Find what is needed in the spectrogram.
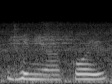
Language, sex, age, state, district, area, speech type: Assamese, female, 18-30, Assam, Kamrup Metropolitan, urban, spontaneous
